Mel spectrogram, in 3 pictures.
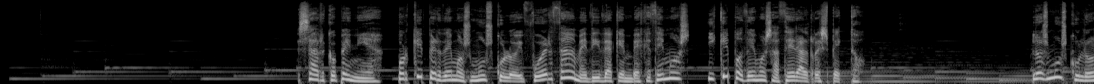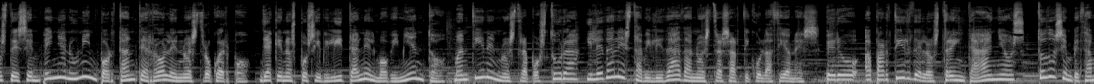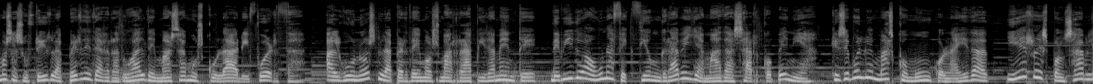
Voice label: E-LEARNING; SARCOPENIA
